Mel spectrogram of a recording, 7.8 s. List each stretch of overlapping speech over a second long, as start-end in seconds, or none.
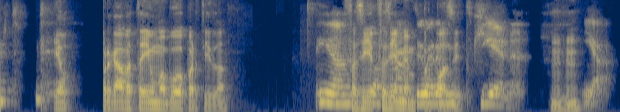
4.3-5.9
